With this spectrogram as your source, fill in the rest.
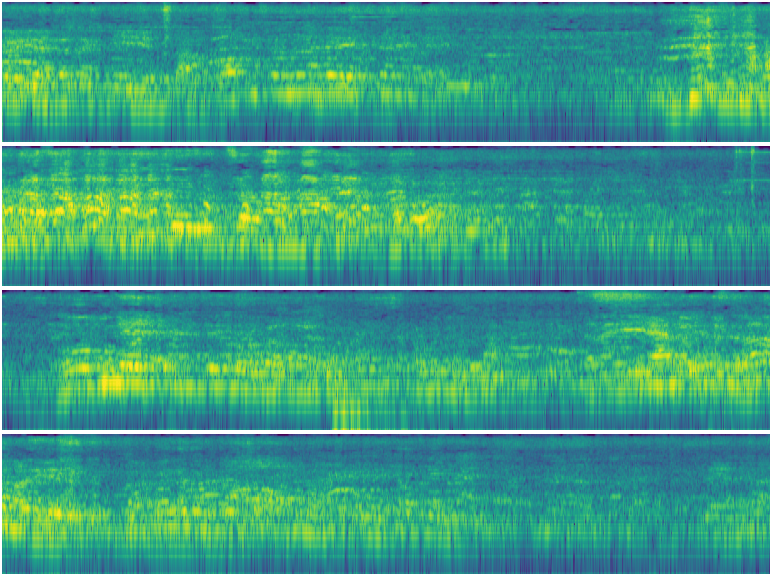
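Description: Several men and women talk and chatter nearby.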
